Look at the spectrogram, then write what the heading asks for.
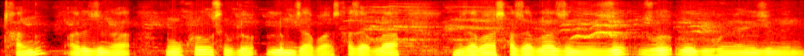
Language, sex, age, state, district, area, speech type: Bodo, male, 45-60, Assam, Udalguri, rural, spontaneous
